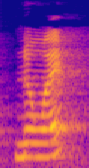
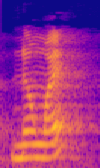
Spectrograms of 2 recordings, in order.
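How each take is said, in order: No difference in how they are said.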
